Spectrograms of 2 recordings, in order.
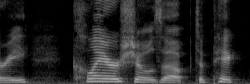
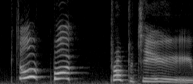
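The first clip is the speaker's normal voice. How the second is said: higher, pouty 1950s American voice; 11 semitones higher than usual. Quoting a film heroine telling men off: pouty American Doris Day voice. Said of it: "In her American Doris Day kind of pouty way".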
